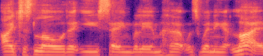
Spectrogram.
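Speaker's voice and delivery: ordinary talk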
